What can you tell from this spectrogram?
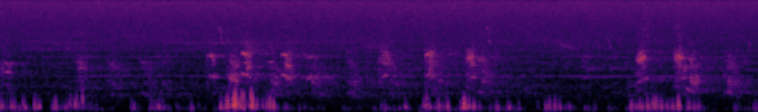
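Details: Border Collie herding, barking in short bursts of rapid low barks, grouped clusters repeated through the clip with brief pauses between them.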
